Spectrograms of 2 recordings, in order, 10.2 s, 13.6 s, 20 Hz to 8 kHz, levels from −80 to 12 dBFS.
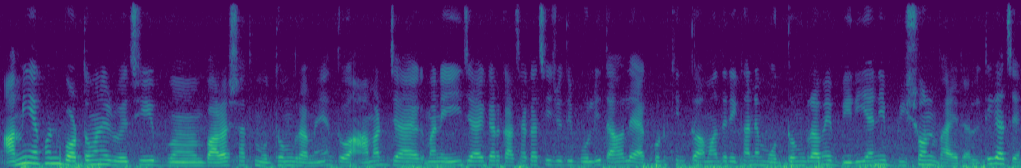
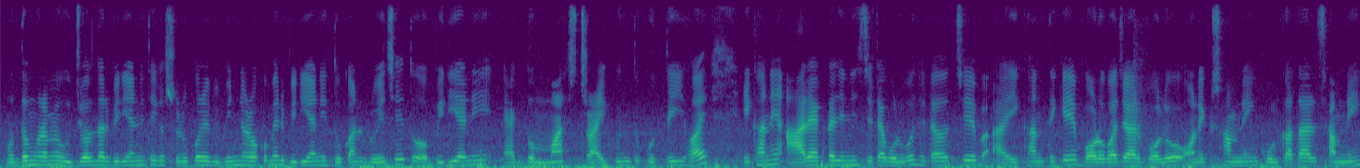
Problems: none marked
